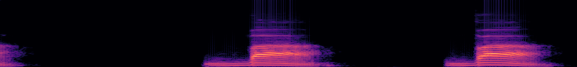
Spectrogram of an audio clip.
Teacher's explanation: বা, বা, বেশি টান হচ্ছে না, একদম অল্প টান।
